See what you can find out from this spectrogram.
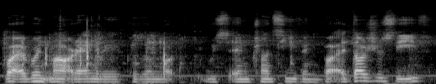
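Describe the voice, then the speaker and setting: A man's voice: medium pitch, steady tone, a little fast. A man giving casual, unscripted hands-on commentary as he tinkers, hesitantly thinking aloud. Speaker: hobbyist restorer hosting a video. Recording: noisy home recording with clicks.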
